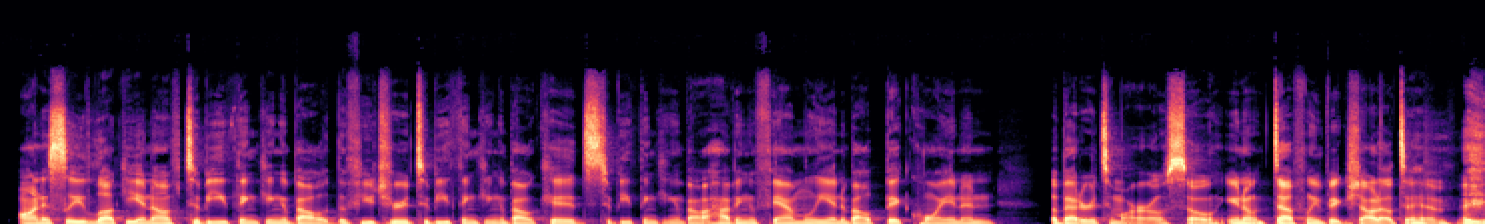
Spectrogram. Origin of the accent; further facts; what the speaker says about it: Miami, Florida, United States; I'm from Miami, Florida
